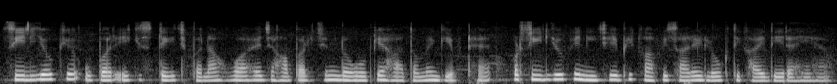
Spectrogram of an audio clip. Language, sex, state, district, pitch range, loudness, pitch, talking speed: Hindi, female, Bihar, Araria, 185-210 Hz, -17 LUFS, 195 Hz, 210 wpm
